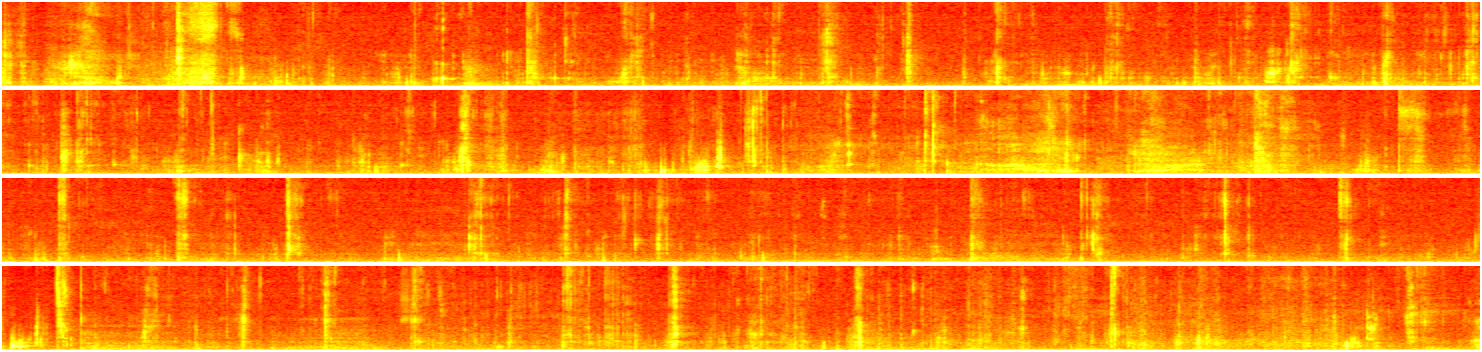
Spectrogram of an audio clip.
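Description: Close-miked biting and chewing of a sticky-rice zongzi, heard as a steady run of small mouth clicks.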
